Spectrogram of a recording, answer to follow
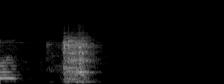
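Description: A glass pot lid set down on a gas stovetop, one short scraping clatter of about half a second.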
